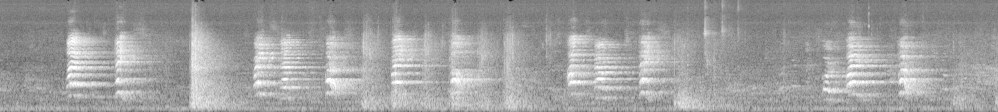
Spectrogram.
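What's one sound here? A man shouts loud drill commands in a large echoing hall.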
